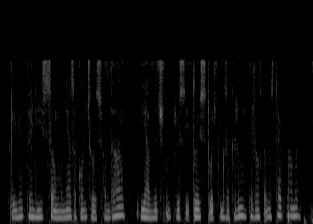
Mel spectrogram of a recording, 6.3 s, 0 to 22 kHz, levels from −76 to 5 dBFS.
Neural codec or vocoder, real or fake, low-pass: codec, 24 kHz, 0.9 kbps, WavTokenizer, small release; fake; 7.2 kHz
